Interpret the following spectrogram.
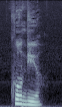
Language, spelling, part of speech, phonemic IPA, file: French, courbure, noun, /kuʁ.byʁ/, Fr-courbure.ogg
- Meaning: curvature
